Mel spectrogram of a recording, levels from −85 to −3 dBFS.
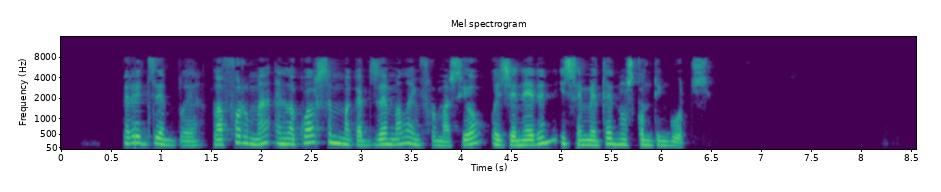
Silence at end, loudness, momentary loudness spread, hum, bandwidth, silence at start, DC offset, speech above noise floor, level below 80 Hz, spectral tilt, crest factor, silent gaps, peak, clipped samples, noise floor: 2.05 s; -25 LUFS; 6 LU; none; 8.4 kHz; 0.65 s; under 0.1%; over 65 dB; -62 dBFS; -4.5 dB/octave; 20 dB; none; -8 dBFS; under 0.1%; under -90 dBFS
